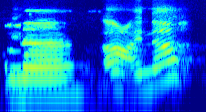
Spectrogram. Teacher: A'na kat sini kena tekan di tengah kerongkong. Yang salahnya bunyi a'na.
